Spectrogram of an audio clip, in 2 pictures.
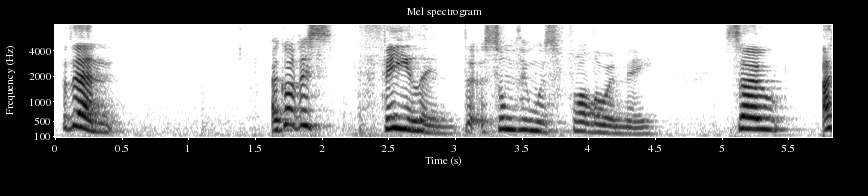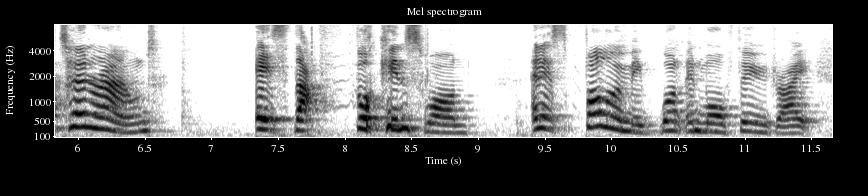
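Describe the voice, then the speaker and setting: A woman's voice: on the high side, animated, measured pace. A woman playing a volatile, defensive character in a dramatic monologue, blunt and colloquial. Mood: hushed, wry. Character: volatile, defensive, sweary woman recounting her outburst. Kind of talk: dramatic monologue, conversational storytelling.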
